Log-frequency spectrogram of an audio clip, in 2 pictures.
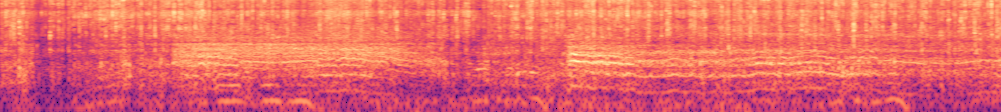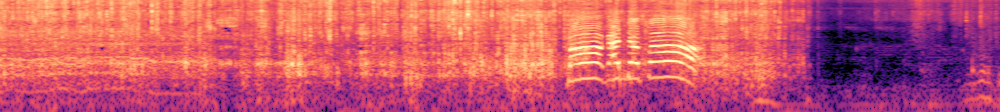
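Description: Long wavering vocal sounds over a steady rough noise, then a loud burst of several short rising-and-falling vocal calls near the end, after which the sound cuts off abruptly.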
